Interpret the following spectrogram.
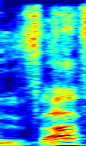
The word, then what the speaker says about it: Vav: J'espère que vous voyez bien maintenant que la prononciation de Vav, c'est V. Voilà le Vav. Le phonème de ceci, lorsque on prononce avec votre bouche et votre langue, c'est V d'après Wikipédia. C'est-à-dire, personne ne peut contester le Vav, c'est bien un V, la bonne prononciation.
